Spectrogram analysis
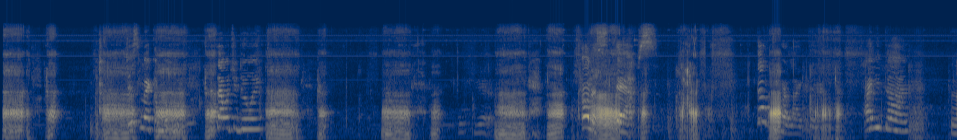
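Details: A dog's recurring reverse sneezing episode while over-excited: repeated loud snorting, honking inhalations in bursts, while the owner tries to calm it and hold its nose.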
